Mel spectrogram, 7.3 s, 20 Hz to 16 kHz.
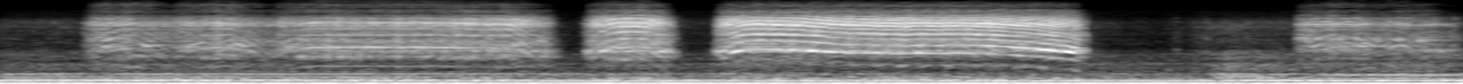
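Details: Bosch Ixo cordless screwdriver (unit 3), bought not working and completely dead, after repair: high electric whir in short bursts, steady pitch, no grinding or rattle; motor and gearbox healthy, background machinery noise.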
